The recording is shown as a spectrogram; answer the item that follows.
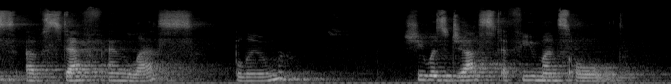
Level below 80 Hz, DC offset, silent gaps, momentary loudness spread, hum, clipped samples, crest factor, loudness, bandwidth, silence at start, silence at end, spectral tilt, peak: -50 dBFS; under 0.1%; none; 20 LU; none; under 0.1%; 20 dB; -31 LUFS; 16 kHz; 0 s; 0 s; -4 dB/octave; -12 dBFS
